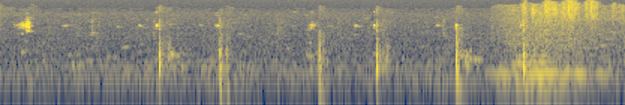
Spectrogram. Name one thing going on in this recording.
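Blocks are placed with soft, short clicks.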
